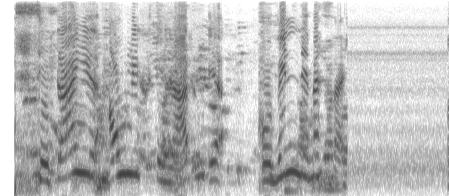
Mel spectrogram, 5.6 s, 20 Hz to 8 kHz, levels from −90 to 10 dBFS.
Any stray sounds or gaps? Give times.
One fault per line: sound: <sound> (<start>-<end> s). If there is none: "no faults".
no faults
